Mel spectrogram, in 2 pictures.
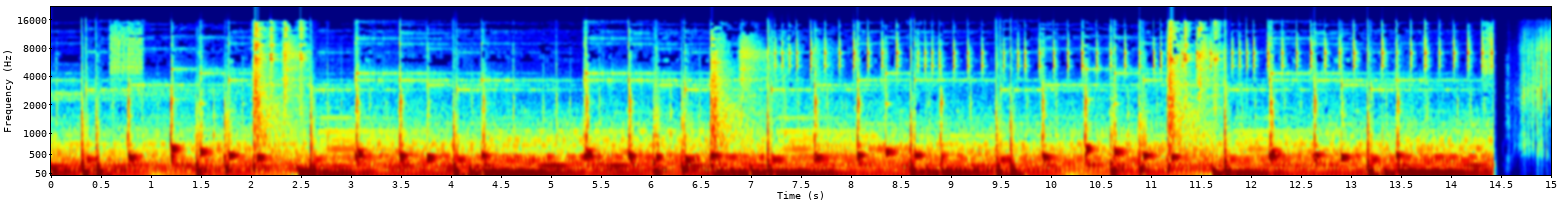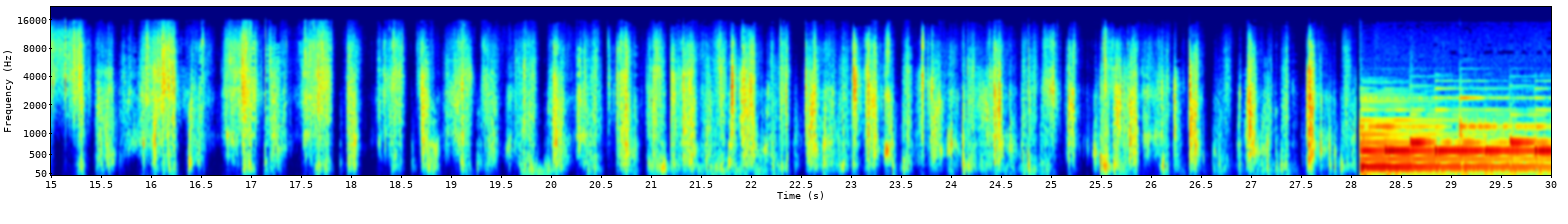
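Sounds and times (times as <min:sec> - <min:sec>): cattle chewing grass: 0:07.2 - 0:13.2, 0:14.4 - 0:28.1.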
